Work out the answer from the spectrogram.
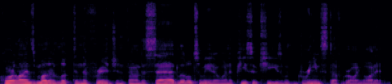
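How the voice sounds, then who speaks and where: A man reading a children's story aloud as a storyteller, expressively and with dramatic pauses. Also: low voice, animated, vocal fry, warm tone, husky. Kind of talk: narrated story read-aloud.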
